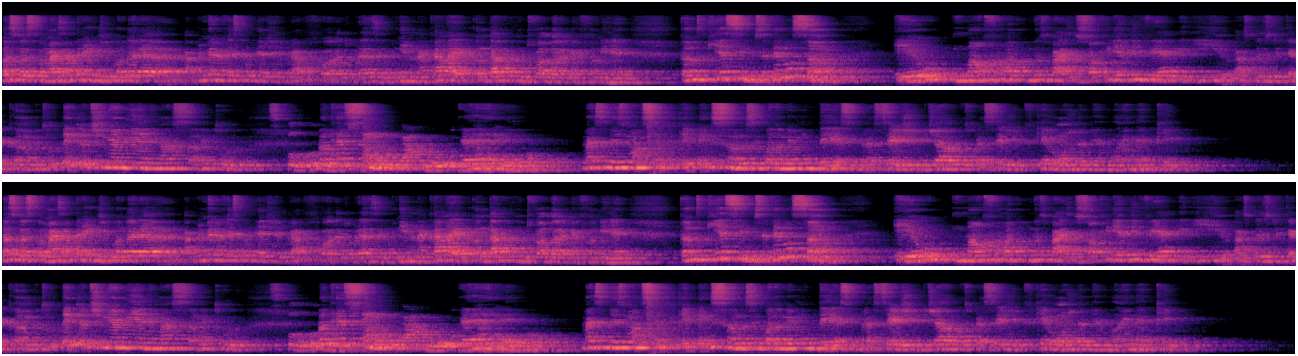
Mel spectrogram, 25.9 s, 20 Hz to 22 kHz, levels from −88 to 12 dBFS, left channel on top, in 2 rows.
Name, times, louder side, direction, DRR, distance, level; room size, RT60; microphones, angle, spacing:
voice 1, 0.0-8.5 8.9-15.8 16.1-16.8 17.5-18.3 18.7-24.6, equal, 45° right, -9 dB, 1.4 m, -27 dB
voice 2, 15.8-18.6, equal, 35° left, -4 dB, 0.6 m, -28 dB
3.5 x 2.0 x 4.2 m, 1.5 s
head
